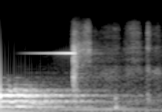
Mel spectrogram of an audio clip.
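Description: Film-score drone: a held chord of steady electronic tones slowly fading out, with a thin high ringing tone over it that cuts off just after a second in, where a short rush of noise follows.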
